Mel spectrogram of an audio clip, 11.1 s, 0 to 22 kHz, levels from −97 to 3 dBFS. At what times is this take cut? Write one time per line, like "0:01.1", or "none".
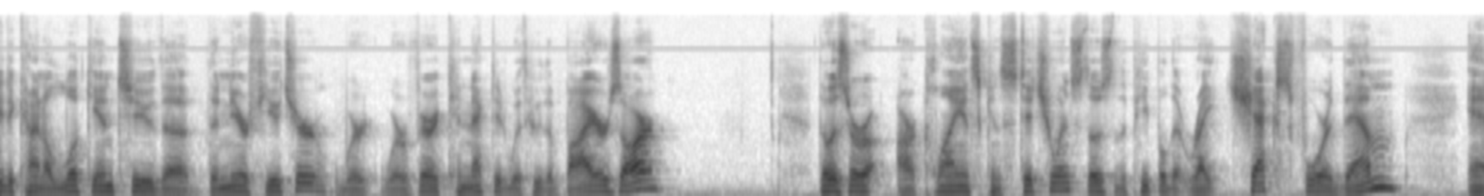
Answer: none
